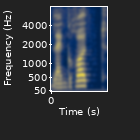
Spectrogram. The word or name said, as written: cave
